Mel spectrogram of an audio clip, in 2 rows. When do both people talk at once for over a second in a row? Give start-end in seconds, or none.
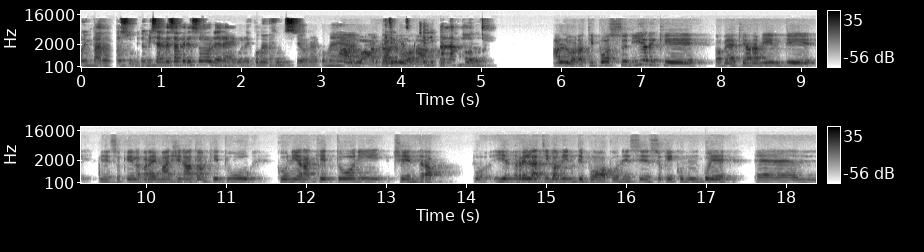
3.2-4.6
